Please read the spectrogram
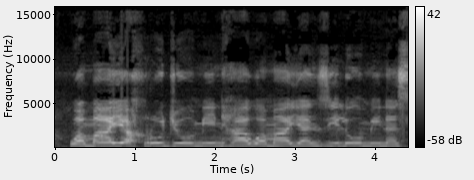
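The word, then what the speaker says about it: يخرج: Ya'lamu ma yaliju fil ardi wa ma yahruju min. Hindi yan ha, yan ay kha. Wa ma yakhruju minha wa ma yanzilu minas samai wa ma ya'ruju fiha.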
